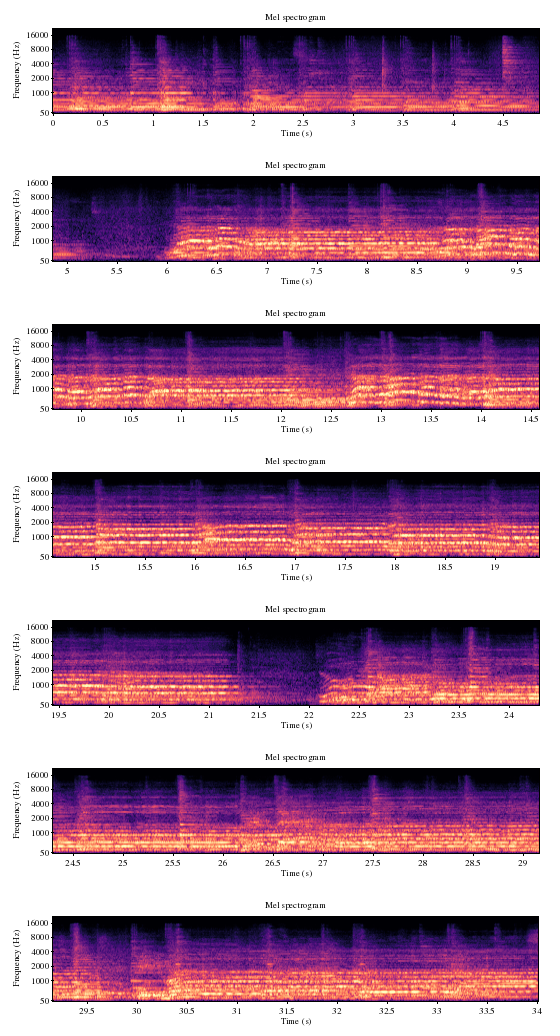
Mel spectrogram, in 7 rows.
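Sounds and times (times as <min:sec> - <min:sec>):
group singing a carol: 0:00.0 - 0:34.0
strummed acoustic guitars: 0:00.0 - 0:34.0.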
